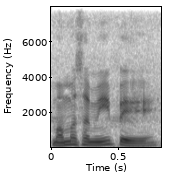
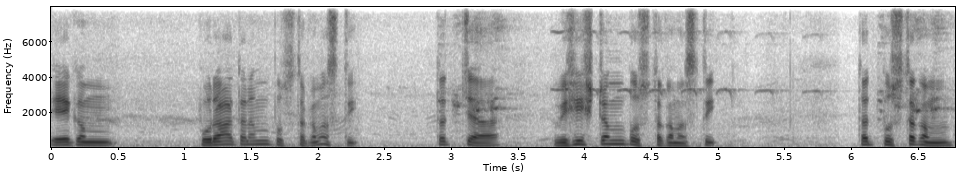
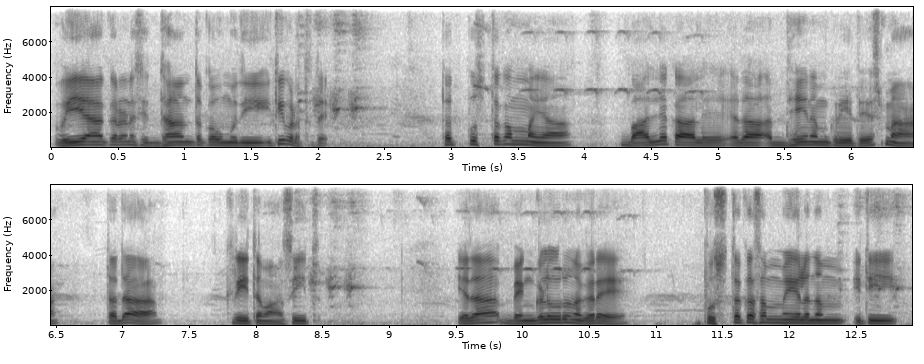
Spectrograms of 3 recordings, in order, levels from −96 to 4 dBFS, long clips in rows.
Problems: constant background noise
